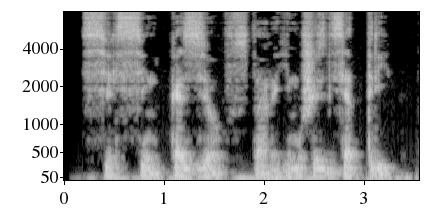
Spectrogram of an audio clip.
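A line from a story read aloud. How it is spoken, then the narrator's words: Hiss from behind. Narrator (Russian): прошипели сзади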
